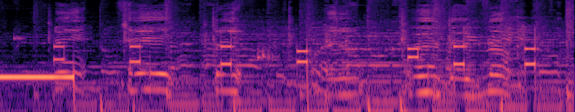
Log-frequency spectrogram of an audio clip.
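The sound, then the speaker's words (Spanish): A rapid series of telephone keypad tones beeps out a phone number to call someone, short electronic pairs of notes in quick succession over a steady musical backing, loud. “Entonces, vamos a llamar a la chiquilla entonces.”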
